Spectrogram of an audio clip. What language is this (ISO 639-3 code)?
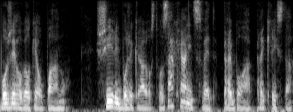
slk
